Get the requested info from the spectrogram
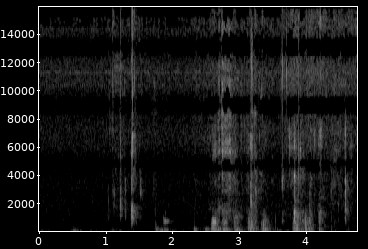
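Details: A Boston Terrier puppy gives low, snorting grunts and grumbles in uneven bursts while pestering his roommate and not letting him sleep.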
